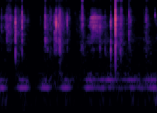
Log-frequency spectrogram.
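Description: A sheet of lined notebook paper crinkling in the hands as it is folded into a seed packet: irregular soft crackles, over a faint steady hum.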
